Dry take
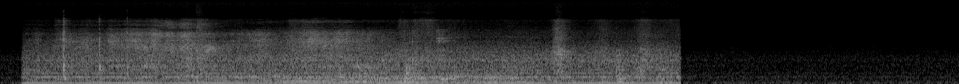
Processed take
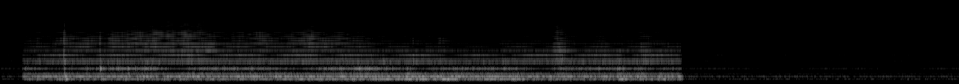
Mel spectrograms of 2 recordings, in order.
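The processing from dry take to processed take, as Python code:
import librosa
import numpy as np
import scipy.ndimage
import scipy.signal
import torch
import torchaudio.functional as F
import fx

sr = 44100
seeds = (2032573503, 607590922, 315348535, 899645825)

y = fx.chord_vocoder(x, sr, chord='bare fifth', root=59)
y = fx.lowpass(y, sr, hz=fx.line((3.13, 2800.0), (4.99, 1500.0)), slope=6, at=(3.13, 4.99), fade=0.02)
y = y * 10.0 ** (-6.0 / 20.0)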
